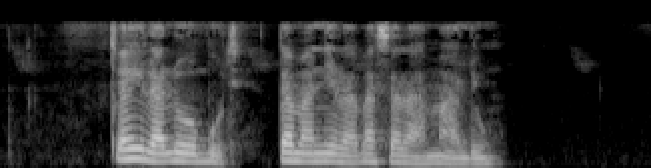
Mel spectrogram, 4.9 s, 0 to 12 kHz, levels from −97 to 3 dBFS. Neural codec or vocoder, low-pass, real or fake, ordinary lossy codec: none; 7.2 kHz; real; AAC, 64 kbps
